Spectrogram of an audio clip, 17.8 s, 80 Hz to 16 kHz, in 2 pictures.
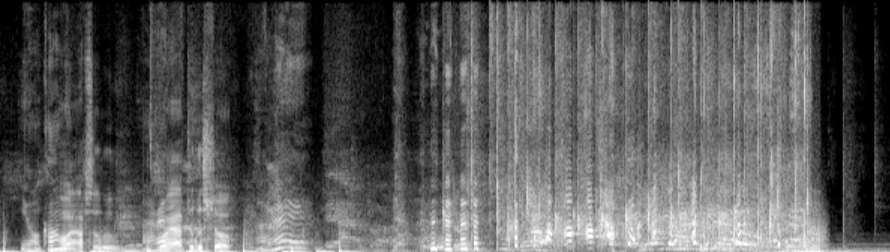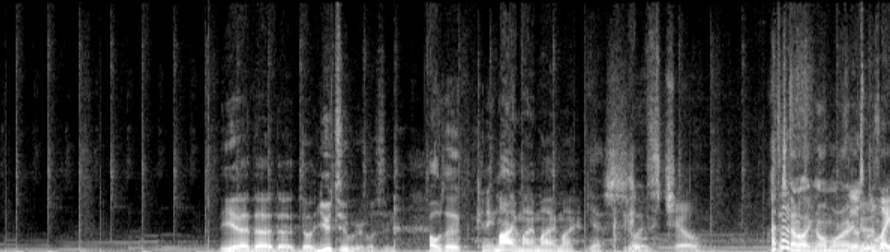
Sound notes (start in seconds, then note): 4.4 cast clapping; 5.1 laughs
